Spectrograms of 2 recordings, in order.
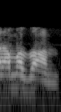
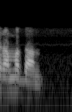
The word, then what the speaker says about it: Рамадан: Але коли деякі народи читають арабську букву «да», то вони її читають як «за» і вимовляють не Рамадан, а Рамазан. Тобто от від цього і пішла різниця у назві, хоча насправді місяць має називатись Рамадан.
